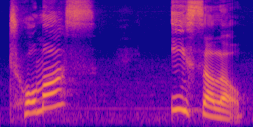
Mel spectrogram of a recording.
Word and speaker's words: Tuomas Iisalo: Let's pronounce his name right. Let's all get it right together. I just re-listened to the voice note that was sent to me from this weekend. Pronunciation guide time. I'll say it, and then I'll play it so that everybody else can hear it too. It's Tuomas Iisalo. Here he is. This is from Tuomas himself.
